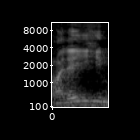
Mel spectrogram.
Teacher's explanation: علیہم، عین کی آواز اس کا مخرج جو ہے عین کا گلے کا درمیان ہے، وسط حلق ہے، گلے کا درمیان۔ اور علیہم یہاں یا لین ہے، یا ساکن سے پہلے زبر ہے، اس کو نرمی کے ساتھ آپ نے ادا کرنا ہے۔ اور یا کا مخرج زبان کا درمیان اور اوپر کے تالو سے۔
